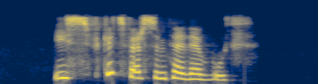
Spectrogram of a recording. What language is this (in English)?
Kabyle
